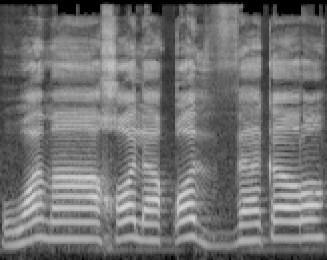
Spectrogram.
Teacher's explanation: خا بھی heavy letter ہے، موٹا پڑھا جاتا ہے، اور قوف بھی، تو ان دونوں کا ہمیں موٹا پڑھنا ہے۔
